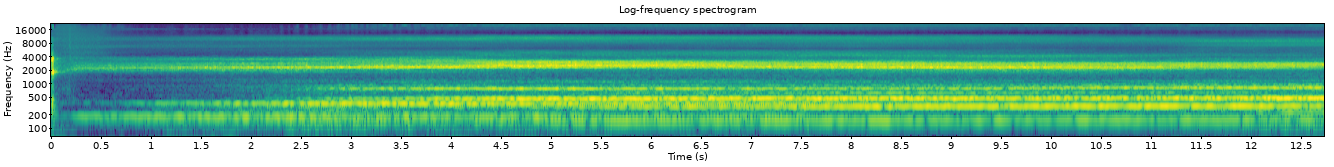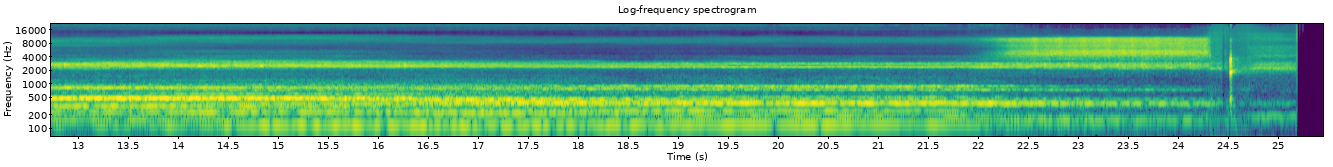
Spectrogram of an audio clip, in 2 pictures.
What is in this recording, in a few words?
a haunting voice saying; narration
